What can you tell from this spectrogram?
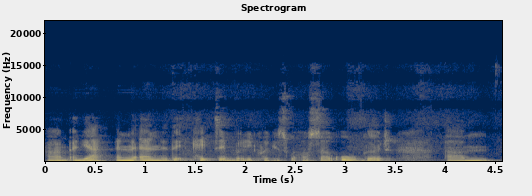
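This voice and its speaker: A woman talking casually in a halting video diary from a hospital room, sounding weak and tired and in some pain hours after surgery. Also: mid-range voice, steady tone, warm tone, lo-fi sound. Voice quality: husky, creaky. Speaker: patient recording a post-op video diary.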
